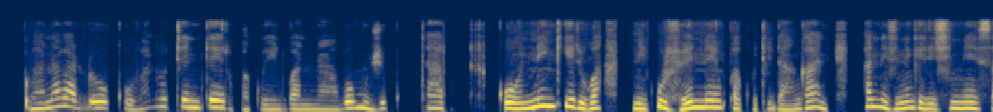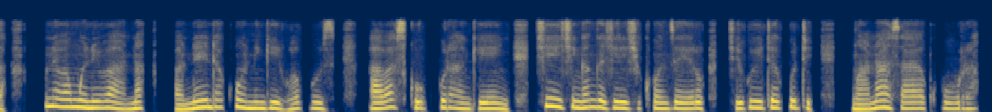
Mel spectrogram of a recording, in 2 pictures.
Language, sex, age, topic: Ndau, female, 25-35, health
